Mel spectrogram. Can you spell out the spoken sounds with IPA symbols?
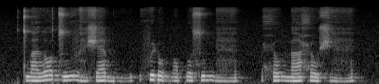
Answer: t w a˧ l ɔ˥ d͡z u˧˥ v æ̤˧ ʃ æ˧˥˧ b ṳ˧˩˧ | f ɯ˥ ɽ o˧˩˧ b ɔ˧˩˧ p o˧ s u˧˥ ŋ æ̤˨˩ | ħ o˧˥˧ ŋ a˧˥ ħ o˧˩˧ ʃ æ̤˧˩˧

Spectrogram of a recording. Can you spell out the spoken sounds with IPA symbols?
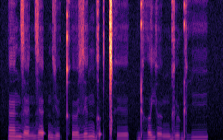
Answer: ɛ̃˥ n z ɛ˩ n z ɛ˧ ʔ n z y˩ kʰ ø˧ z ɪ˥ ŋ ɡ ə˩ ʔ ǀʰ ɪ˧ | ɖʱ ə˧ j ø˩ ŋ ɡ y˧ ɖʱ i˥

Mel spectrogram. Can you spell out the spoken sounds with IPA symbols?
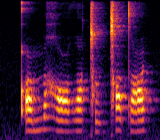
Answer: qʼ u m ɪ ʁ ɔ ðˤ ɛ ǀ ʊ ǀ e tˤ ɪ

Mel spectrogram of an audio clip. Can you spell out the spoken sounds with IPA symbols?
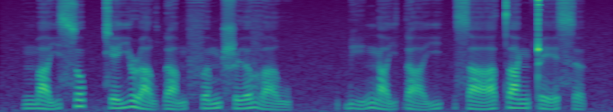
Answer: m a˨˩˦ j s o˦˥ p̚ c e˧˥ j ɹ a˨˩˨ w ɗ a˨˩˦ m f ə˧˥ m ʂ ɨ˧˥ ə̯ v a˨˩ w | ɓ i˨˩˦ ŋ a˨˩˦ j ɗ a˨˩˦ j | s aː˨˩˦ t̪ a˧ ŋ ʈ e˨˩˦ s ə˨˩ k̚

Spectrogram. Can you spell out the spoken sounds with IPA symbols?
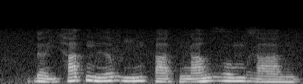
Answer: ɗ ə˨˩ j h a˦˥ t̚ m ɨ˨˦ ə̯ v i˨˦ m ʔ a˨˩ t̚ ŋ a˨˦ w ɣ o˧ m ɣ a˨˩ n

